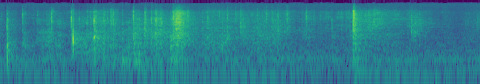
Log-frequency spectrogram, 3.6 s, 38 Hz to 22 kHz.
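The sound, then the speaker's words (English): A Freshly microwave meal package, heated in the microwave for 3 minutes, being opened: scattered crinkling and rustling with a few sharp crackles and snaps at irregular moments, moderately loud, no voices. “It's been in the microwave for 3 minutes. Gonna open it up.”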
